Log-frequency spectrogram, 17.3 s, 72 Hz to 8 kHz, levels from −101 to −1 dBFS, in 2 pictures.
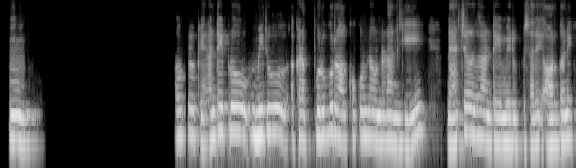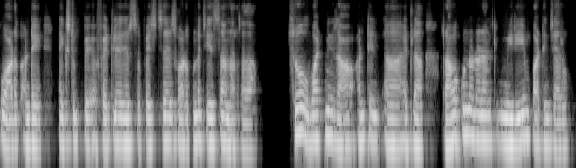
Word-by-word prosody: హ్మ్. 155 -1 +3 2.1
Okay. 180 +1 -4
Okay. 180 -5 -5
అంటే 175 +4 +2
ఇప్పుడు 200 +1 +2 0.3
మీరు 185 +2 +5 0.3
అక్కడ 170 -1 -3 0.2
పురుగు 180 +3 +3
రాకోకుండా 170 +1 -1
ఉండడానికి 150 -2 +2 0.6
నేచురల్‌గా 175 +4 +1
అంటే 155 0 +1
మీరు 150 0 +3 0.2
సరే 145 +2 0 0.2
ఆర్గానిక్ 160 +2 +1
వాడక్ 140 +1 0
అంటే 145 0 +2 0.4
నెక్స్ట్ 145 +1 -2
పె 150 - -2 0.2
ఫెర్టిలైజర్స్ 145 0 0 0.2
పెస్టిసైడ్స్ 145 +1 -2
వాడకుండా 150 +2 -1
చేస్తా 145 +1 0
అన్నారు 140 0 -1
కదా! 125 0 -4 0.6
సో, 185 - +1 0.2
వాటిని 160 +2 +1
రా 135 - +1 0.2
అంటే 155 +1 -2 0.3
ఆహ్, 140 0 0
ఇట్లా 145 -1 0 0.4
రావకుండా 160 +6 +2
ఉండడానికి 155 -1 0
మీరు 145 0 +5
ఏం 170 - +2
పాటించారు? 145 -3 -4
155 Hz, 125 wpm, -24 LUFS, 145-165 Hz, 2.1 s, మీరు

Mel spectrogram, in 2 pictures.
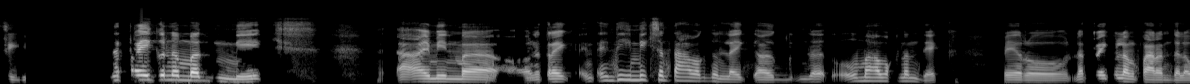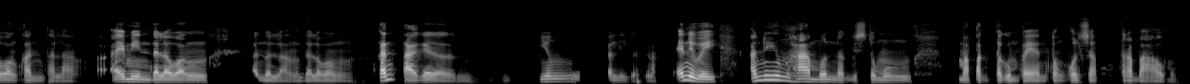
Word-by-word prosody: Sige. 110 -2 -8 0.9
Na-try 210 +2 +8
ko 215 +1 +5
na 210 -1 +6
mag-mix. 140 -9 +5 1.4
Ah, 120 +3 +3
I 135 - +7
mean 135 -2 +3
ma 120 -2 +5
oo, 100 +1 -7
na-try 130 +3 +2 0.2
ay 170 - -8
hindi 220 +2 -1
mix 210 0 -1
ang 200 - -1
tawag 165 -4 0
do'n 150 -5 -4
like 115 -2 -1
ah, 110 0 0 0.6
humawak 160 0 -1
ng 150 -2 -3
deck 95 +1 -5 0.6
pero 100 -3 -2
na-try 140 +3 -1
ko - - -10
lang, 135 -4 +3
parang 110 -2 +3
dalawang 100 -2 -2
kanta 90 -2 -8
lang. 75 -1 -13 0.4
I 120 - +5
mean, 125 -2 0
dalawang 105 -2 0 0.5
ano 90 0 -8
lang, 80 0 -12
dalawang 90 -3 -9 0.2
kanta 95 - +4
gano'n. 85 -4 -5 0.7
'Yong 130 +1 -8 0.3
kalikot 100 -1 -12
lang. - - -16 0.2
Anyway, 120 -1 +4 0.3
ano 175 +7 0
'yong 205 -4 0
hamon 120 -5 +1
na 100 - -4
gusto 100 +2 -7
mong 95 -2 -9 0.5
mapagtagumpayan 95 -3 -4
tungkol 95 +1 -6
sa - - -4 0.3
trabaho 80 -5 -5
mo? - - -41
115 Hz, 135 wpm, -24 LUFS, 95-140 Hz, 1.4 s, Na-try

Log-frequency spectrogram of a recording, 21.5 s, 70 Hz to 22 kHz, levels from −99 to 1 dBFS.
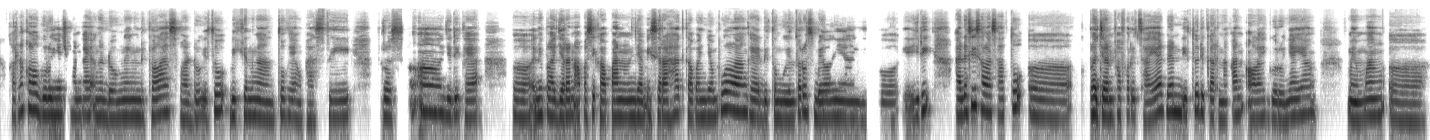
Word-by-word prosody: Karena 190 +5 -4
kalau 245 -1 +4
gurunya 195 0 +2
cuman 190 -1 -6
kayak 195 0 0
ngedongeng 180 0 -1
di - - -8
kelas, 210 +3 +3
waduh, 170 +1 -5
itu 180 +6 -2 0.2
bikin 190 0 0
ngantuk 180 +2 -2
yang 175 -2 -5
pasti. 175 +3 -3 0.5
Terus 185 -1 +1
heeh, 225 -1 +3 0.2
jadi 195 +1 0
kayak, 180 +1 -1 0.5
eee, 180 -1 -2
ini 195 - +2
pelajaran 185 -1 +2
apa 185 - -2
sih, 210 - +6
kapan 180 +1 +3 0.2
jam 175 -1 +2
istirahat, 185 +2 +4
kapan 180 0 0
jam 185 0 -1
pulang, 240 -1 +4
kayak 180 -2 -1
ditungguin 170 -1 0
terus 215 +2 +2
belnya, 175 0 0 0.2
gitu. 165 +1 -10
Ya, - - -7
jadi 235 - +3 0.5
ada 195 +3 +4
sih 290 0 +7
salah 230 -4 +5
satu, 195 +5 -1
eee, 180 -2 -3 0.3
pelajaran 195 -2 +6
favorit 195 -1 -4
saya 190 +6 +1
dan 225 0 +3
itu 200 +3 -1
dikarenakan 190 +3 -2
oleh 175 +1 -1
gurunya 170 +1 -1
yang 205 +1 -3 0.6
memang, 185 +3 +2
eee, 160 -1 -5
185 Hz, 145 wpm, -21 LUFS, 175-195 Hz, 0.6 s, sih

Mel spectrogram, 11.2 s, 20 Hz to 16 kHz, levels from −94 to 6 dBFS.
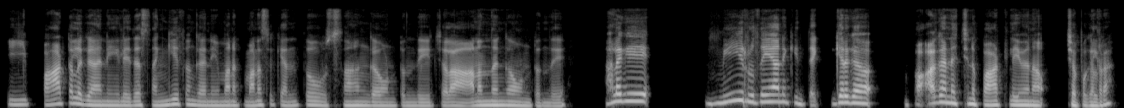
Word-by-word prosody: ఈ - - -4 0.3
పాటలు 180 +4 +1
గాని, 130 -1 0
లేదా 125 +1 -1
సంగీతం 150 +5 -2
గాని, 125 0 -2
మనకు 125 +1 -3
మనసుకి 135 +3 -5
ఎంతో 130 +3 -6
ఉత్సాహంగా 125 0 -3
ఉంటుంది. 115 0 -6
చాలా 115 0 +1
ఆనందంగా 130 +1 +2
ఉంటుంది. 105 -1 -6 0.5
అలగే, 255 +3 +4 0.8
మీ 235 +4 +1 0.2
హృదయానికి 240 -2 +3
దెగ్గరగా, 205 +2 +3 0.6
బాగా 230 - +5
నచ్చిన 180 -2 +2
పాటలు 140 +1 +2
ఏవైనా 135 -2 +3 0.3
చెప్పగలరా? 125 +5 0
130 Hz, 125 wpm, -27 LUFS, 125-180 Hz, 0.8 s, బాగా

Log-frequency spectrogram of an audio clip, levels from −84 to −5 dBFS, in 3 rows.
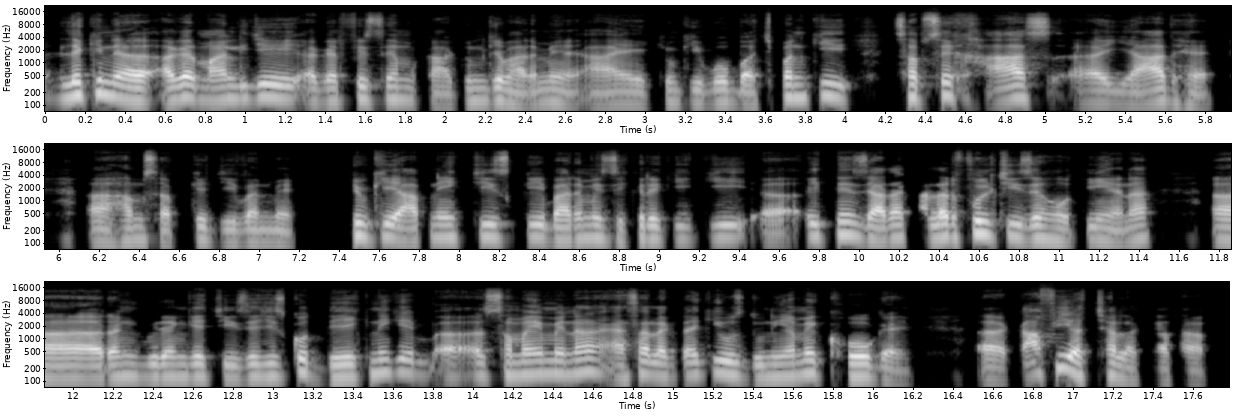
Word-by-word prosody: लेकिन 175 -1 +3
अ, 130 -2 +9
अगर 155 +5 +5
मान 135 - +3
लीजिए 150 0 0
अगर 125 - 0
फ़िर 140 - -2
से 145 +1 -3
हम 135 -1 -6
कार्टून 100 +6 -5
के 135 - +1
बारे 100 -2 -1
में 120 -1 -4
आए 105 +2 -2
क्योंकि 115 -1 -9
वो 120 +2 -3
बचपन 155 0 0
की 165 -4 -4 0.3
सबसे 165 +2 +3
ख़ास 150 -1 +3
अ, 115 - -1
याद 105 -1 +3
है - - -6 0.3
अ, - - 0
हम 115 0 -2
सबके 125 - -4
जीवन 105 0 -4
में। 100 -2 -6 0.3
क्योंकि 145 -2 0
आपने 135 +4 0
एक 135 - -5
चीज़ 140 0 0
के 140 - -2
बारे 120 +1 +3
में 135 - -2
ज़िक्र 130 +1 -3
की 125 0 -13
कि 135 0 -4
अ, - - 0
इतनी 145 +3 -2
ज़्यादा 135 -1 +5
कलरफुल 140 +5 +4
चीज़ें 135 -2 +1
होती 120 0 -4
हैं 110 -3 -2
ना 125 - +1
अ, - - -2 0.7
रंग-बिरंगे 130 0 -1
चीज़ें 125 0 -5
जिसको 130 +6 -2
देखने 125 +6 -3
के 165 - -4
अ 155 -3 -7 0.2
अ, - - +1
समय 145 +2 +1
में 155 0 -1
ना 165 +2 +3 0.2
ऐसा 155 - +2
लगता 135 -1 +1
है 145 - +1
कि 160 - -2
उस 145 -2 0
दुनिया 130 +2 -3
में 155 0 +1
खो 130 0 +4
गए। 90 -7 -5 0.3
अ, - - +3
काफ़ी - - +3
अच्छा - - +3
लगता - - -5
था। - - -5
135 Hz, 240 wpm, -23 LUFS, 120-145 Hz, 0.7 s, अ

